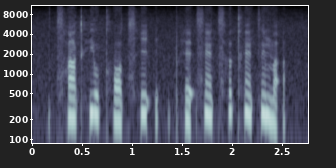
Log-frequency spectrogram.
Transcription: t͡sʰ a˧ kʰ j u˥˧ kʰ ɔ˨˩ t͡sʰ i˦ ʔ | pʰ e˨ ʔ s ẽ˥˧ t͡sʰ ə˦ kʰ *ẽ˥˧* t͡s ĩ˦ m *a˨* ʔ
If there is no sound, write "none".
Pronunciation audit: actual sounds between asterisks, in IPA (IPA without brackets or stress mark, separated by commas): ẽ˥˧, a˨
